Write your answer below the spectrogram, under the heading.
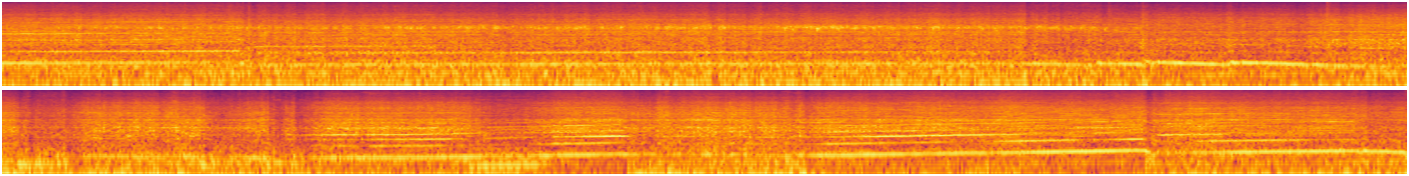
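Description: Lotus race car engine heard from inside the cockpit, held at high revs along a straight, then blipped through quick downshifts into a corner and accelerating hard again, its pitch climbing and dropping at each upshift.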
